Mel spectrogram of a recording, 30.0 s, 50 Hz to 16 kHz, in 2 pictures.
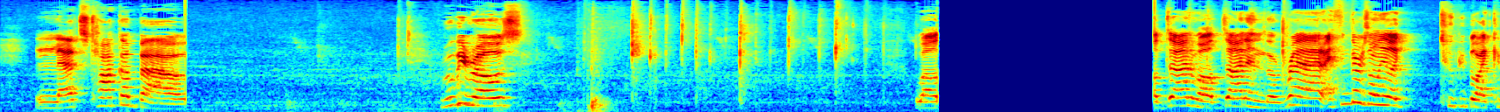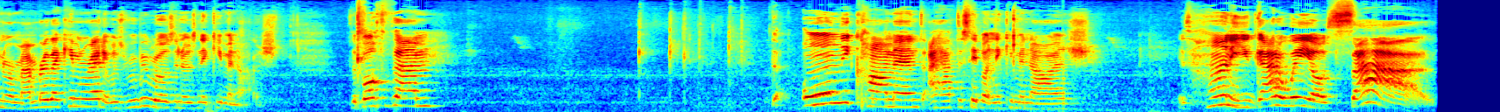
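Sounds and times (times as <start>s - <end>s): fingers snapping: 6.3s - 9.0s, 21.4s - 22.6s.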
